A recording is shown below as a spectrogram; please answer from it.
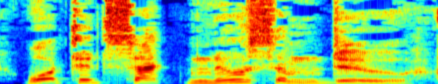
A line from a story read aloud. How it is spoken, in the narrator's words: I exclaimed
